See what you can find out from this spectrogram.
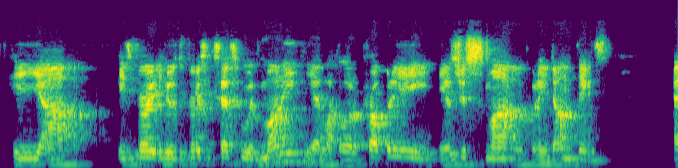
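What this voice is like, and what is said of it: Australian accent. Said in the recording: “I'm from Australia, not US originally. So get used to the accent”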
